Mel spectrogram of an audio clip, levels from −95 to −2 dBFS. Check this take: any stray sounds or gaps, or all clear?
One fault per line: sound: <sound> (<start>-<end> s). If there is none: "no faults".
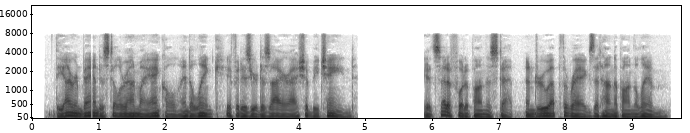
sound: dropout (0.9-0.9 s)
